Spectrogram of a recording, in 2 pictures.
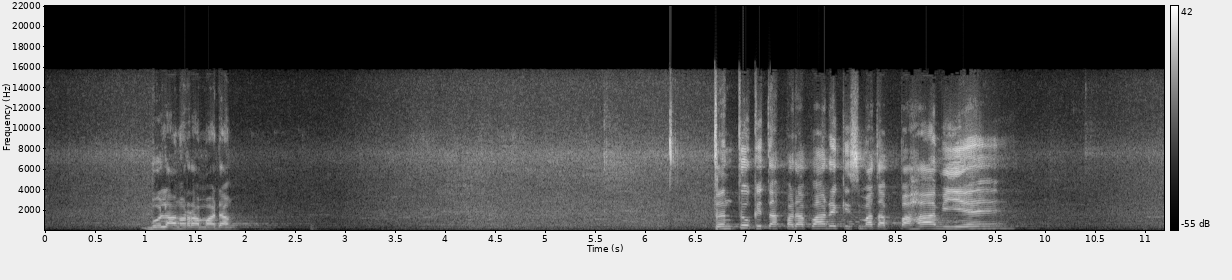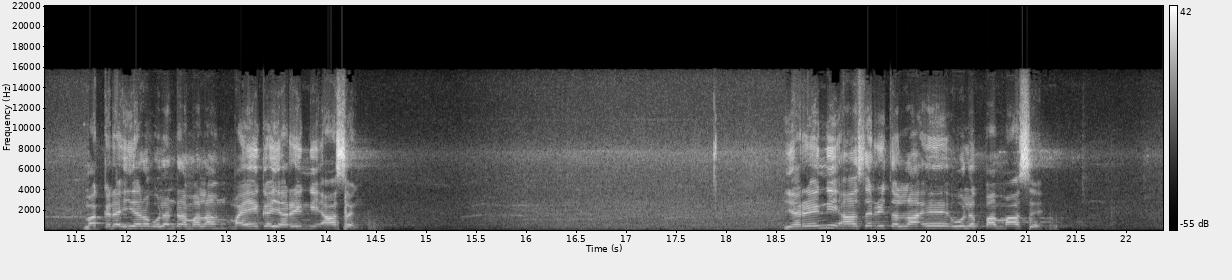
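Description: A man speaks through a microphone and loudspeakers, in slow, drawn-out phrases with long pauses, echoing in a large hall.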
